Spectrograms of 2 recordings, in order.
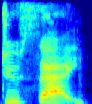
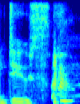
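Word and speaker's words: Doucce: it how it's pronounced so the correct way is do say that's how you do it i used to say deuce not douche deuce okay so this i know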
